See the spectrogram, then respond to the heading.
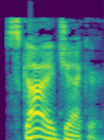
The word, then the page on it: skyjacker: British English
